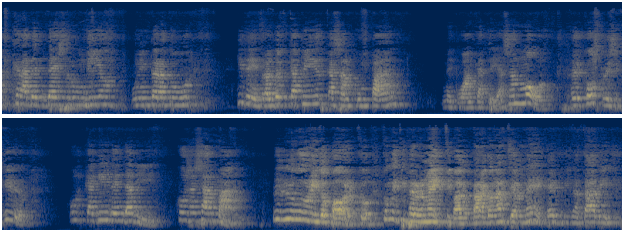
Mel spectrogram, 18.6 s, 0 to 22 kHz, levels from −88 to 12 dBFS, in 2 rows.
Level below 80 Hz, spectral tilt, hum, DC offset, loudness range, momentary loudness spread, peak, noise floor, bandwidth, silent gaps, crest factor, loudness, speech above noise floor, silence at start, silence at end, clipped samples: -76 dBFS; -3.5 dB/octave; none; under 0.1%; 10 LU; 18 LU; -6 dBFS; -69 dBFS; 18 kHz; none; 22 dB; -26 LUFS; 43 dB; 0 s; 0 s; under 0.1%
